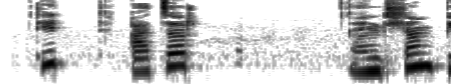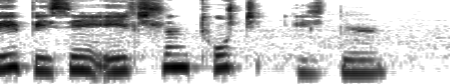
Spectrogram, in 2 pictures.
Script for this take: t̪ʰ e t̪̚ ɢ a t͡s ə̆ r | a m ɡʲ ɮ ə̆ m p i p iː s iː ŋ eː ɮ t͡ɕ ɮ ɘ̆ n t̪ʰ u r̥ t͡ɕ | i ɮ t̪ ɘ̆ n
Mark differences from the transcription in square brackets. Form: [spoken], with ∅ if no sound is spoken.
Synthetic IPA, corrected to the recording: t̪ʰ e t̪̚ ɢ a t͡s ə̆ r | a [ŋ] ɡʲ ɮ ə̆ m p i p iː s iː ŋ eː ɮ t͡ɕ ɮ ɘ̆ n t̪ʰ u r̥ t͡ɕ | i ɮ t̪ ɘ̆ n

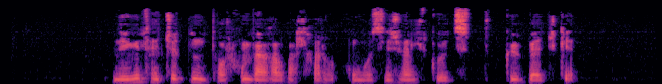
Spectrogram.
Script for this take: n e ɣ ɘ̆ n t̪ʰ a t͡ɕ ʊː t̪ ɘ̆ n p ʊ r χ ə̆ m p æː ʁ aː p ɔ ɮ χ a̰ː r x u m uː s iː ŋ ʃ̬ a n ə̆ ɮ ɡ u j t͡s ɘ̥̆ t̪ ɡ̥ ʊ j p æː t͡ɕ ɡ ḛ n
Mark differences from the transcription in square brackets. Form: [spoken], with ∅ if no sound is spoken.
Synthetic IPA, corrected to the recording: n e ɣ ɘ̆ n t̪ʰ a t͡ɕ ʊː t̪ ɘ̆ n p ʊ r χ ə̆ m p æː ʁ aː p ɔ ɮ χ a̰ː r x u m uː s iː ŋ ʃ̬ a n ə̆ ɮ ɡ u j t͡s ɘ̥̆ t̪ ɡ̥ [u] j p æː t͡ɕ ɡ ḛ n

